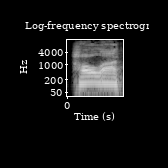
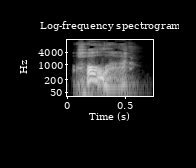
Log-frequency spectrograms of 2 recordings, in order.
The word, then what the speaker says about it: hola: Hola. – Are you kidding? – He's trying. – The H is silent. Try it again. – Hola. – The H is silent.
